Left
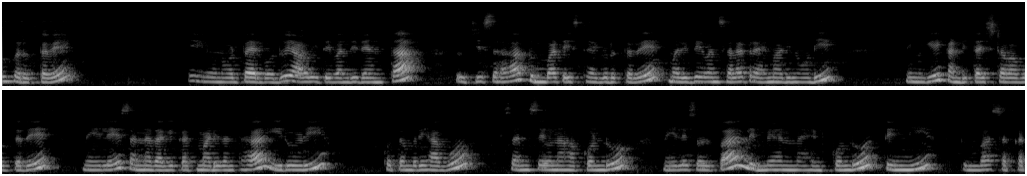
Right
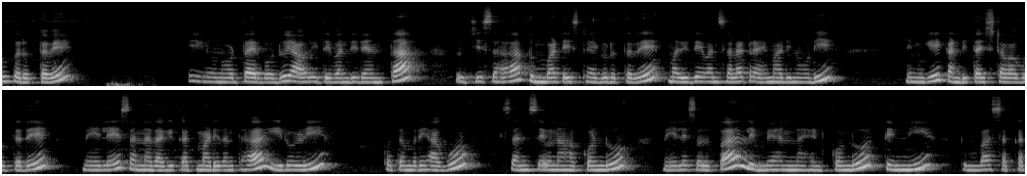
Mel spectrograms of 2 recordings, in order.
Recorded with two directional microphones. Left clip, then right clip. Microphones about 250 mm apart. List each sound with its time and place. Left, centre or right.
0.1 s speech: right
1.8 s speech: right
